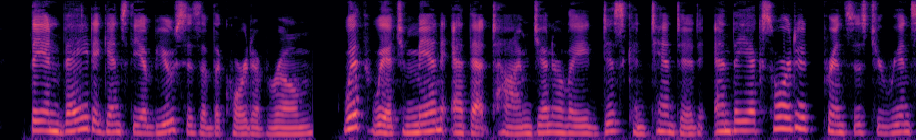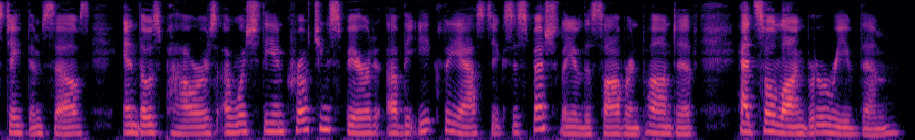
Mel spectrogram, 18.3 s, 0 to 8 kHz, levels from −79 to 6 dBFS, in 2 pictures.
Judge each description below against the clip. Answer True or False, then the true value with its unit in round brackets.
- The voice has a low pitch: False (165 Hz)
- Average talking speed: True (155 wpm)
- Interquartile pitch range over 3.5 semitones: True (4.2 semitones)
